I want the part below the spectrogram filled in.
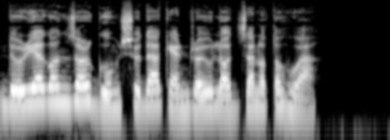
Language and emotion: Assamese, neutral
